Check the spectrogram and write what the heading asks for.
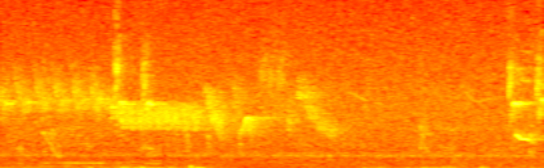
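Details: Ring ouzel singing faint, thin piping whistles and short sliding notes in quick broken phrases over a low rumble of wind or background noise, in the Krkonoše mountains in early June, breeding season, mountain forest.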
